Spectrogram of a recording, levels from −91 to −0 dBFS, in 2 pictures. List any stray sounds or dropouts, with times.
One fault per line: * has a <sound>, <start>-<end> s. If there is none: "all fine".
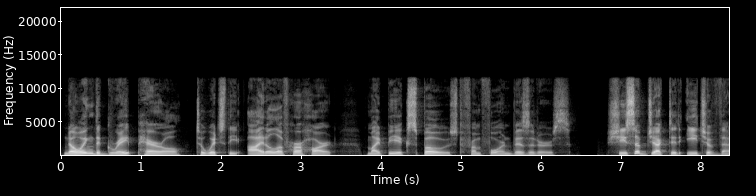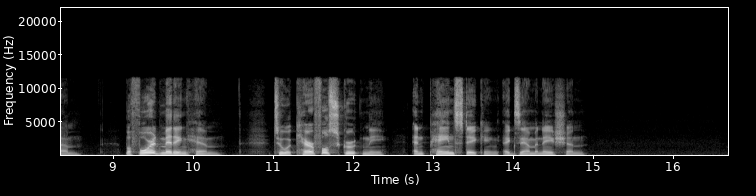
all fine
